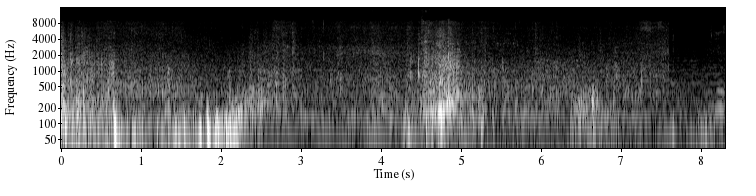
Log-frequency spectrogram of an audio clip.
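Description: A sailboat rolls in open Atlantic ocean swell, with heavy wind buffeting the microphone, water washing along the hull and creaks as the boat is pushed side to side, loudest in a surge near the middle.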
